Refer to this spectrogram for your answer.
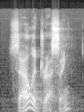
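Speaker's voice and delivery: play-acted puzzled, low, quizzical tone. Describing what they sometimes say at the table, in a quizzical voice. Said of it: "in a quizzical voice".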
